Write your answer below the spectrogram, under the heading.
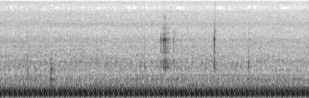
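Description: A steady low mechanical drone with a fast flutter, like a motor or engine running, with a few faint clicks about two to three seconds in.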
